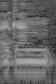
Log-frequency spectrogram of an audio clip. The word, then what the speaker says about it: Aganorsa: How do you pronounce it? Aganorsa Aganorsa, leaf, yeah.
